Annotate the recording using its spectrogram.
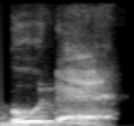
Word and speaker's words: Boudin: And I look forward to more Nightly Nuges and more Etouffee and Bodan. Is that how you pronounce it? Bodan? Is that that sausage? – Man, it's some Boudin. – Boudin.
